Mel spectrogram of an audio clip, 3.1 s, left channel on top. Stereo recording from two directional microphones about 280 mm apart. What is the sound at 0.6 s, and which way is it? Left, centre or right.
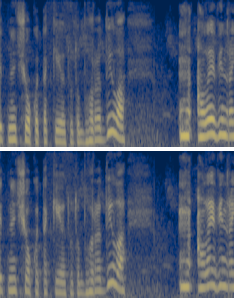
Speech, left.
